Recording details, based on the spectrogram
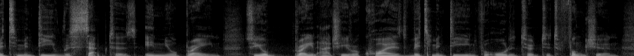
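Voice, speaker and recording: A man at a fairly quick pace, with ordinary pitch variation and a dry sound with no echo. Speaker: podcast host. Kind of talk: casual chat. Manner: animated, gets loud. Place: studio. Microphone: studio mic.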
